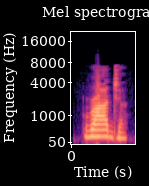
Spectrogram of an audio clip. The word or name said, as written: Raja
